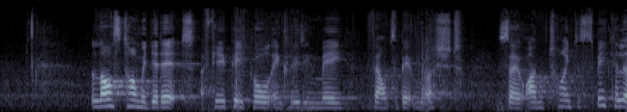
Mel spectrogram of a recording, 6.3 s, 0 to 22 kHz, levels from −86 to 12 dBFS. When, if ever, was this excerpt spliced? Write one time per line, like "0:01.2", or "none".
0:02.0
